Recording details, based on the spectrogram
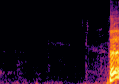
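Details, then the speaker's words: Adult imitating a barking cough: a single harsh, barking cough burst after a brief quiet pause. "so that's you see The Barking nature of the cuff and that you have in he / and some Lucas"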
